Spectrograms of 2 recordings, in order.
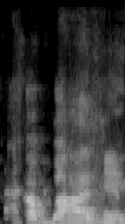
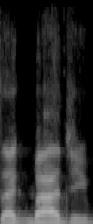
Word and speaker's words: Agbaji: Abaji, nigga. No, nigga. It's exactly how it's pronounced until he's it's Agbaji, bro. It's Agbaji.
